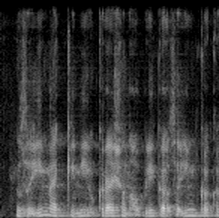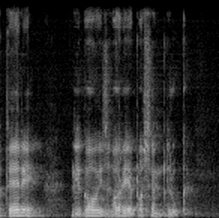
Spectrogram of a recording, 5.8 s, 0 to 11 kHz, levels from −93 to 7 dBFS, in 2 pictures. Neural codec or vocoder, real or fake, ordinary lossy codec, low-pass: vocoder, 22.05 kHz, 80 mel bands, HiFi-GAN; fake; none; none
